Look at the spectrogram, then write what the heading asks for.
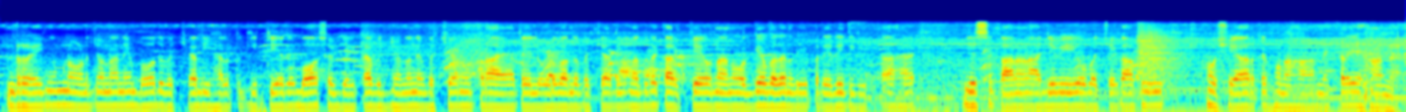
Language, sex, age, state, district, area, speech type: Punjabi, male, 18-30, Punjab, Ludhiana, urban, spontaneous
